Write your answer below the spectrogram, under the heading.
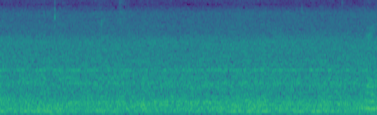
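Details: A steady fan or air-conditioner hum fills a small room, with only faint traces of a voice.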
